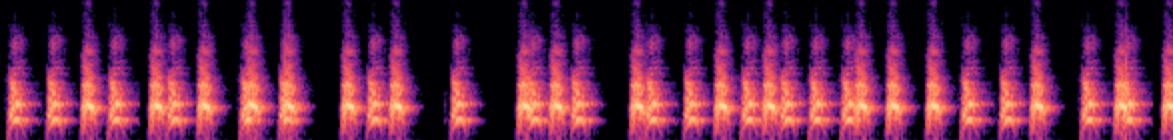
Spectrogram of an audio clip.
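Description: A poodle barks in quick bursts of short, sharp, mid-pitched yaps with brief pauses between them.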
